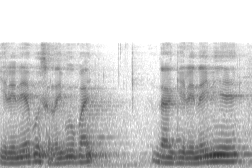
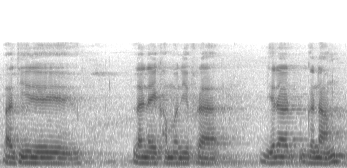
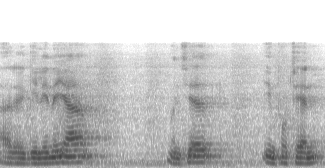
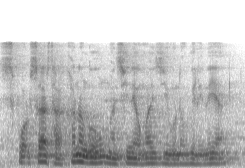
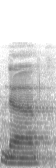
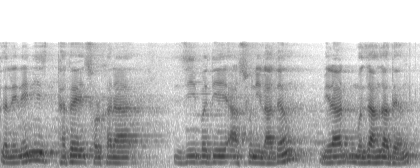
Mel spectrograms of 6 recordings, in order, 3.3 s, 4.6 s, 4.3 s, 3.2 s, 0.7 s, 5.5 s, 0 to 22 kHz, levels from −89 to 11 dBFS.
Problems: none marked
